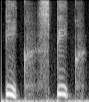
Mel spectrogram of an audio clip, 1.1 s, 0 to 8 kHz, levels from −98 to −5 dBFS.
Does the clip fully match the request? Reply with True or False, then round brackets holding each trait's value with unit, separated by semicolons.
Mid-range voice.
False (225 Hz)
